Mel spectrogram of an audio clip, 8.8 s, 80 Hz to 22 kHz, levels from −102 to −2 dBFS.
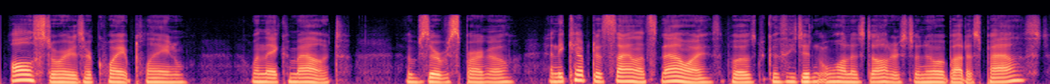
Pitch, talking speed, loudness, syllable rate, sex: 160 Hz, 190 wpm, -19 LUFS, 5.9 syllables/s, female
